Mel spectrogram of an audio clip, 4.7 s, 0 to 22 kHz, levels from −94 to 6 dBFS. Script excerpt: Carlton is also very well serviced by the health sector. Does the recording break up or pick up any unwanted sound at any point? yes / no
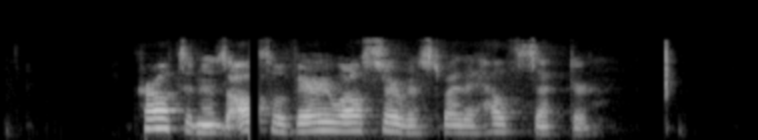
yes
